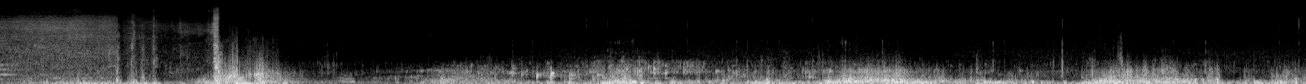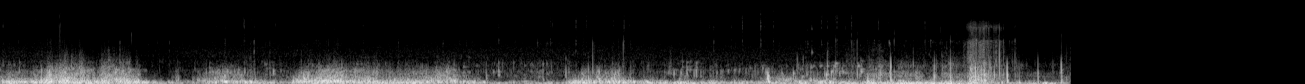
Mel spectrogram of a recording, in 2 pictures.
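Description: Water heard through a submerged action camera: a muffled rushing and gurgling that swells and fades every second or two as a snorkeller swims through an underwater tunnel. A splash comes about two seconds in as he goes under, and the sound cuts off abruptly just before the end.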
